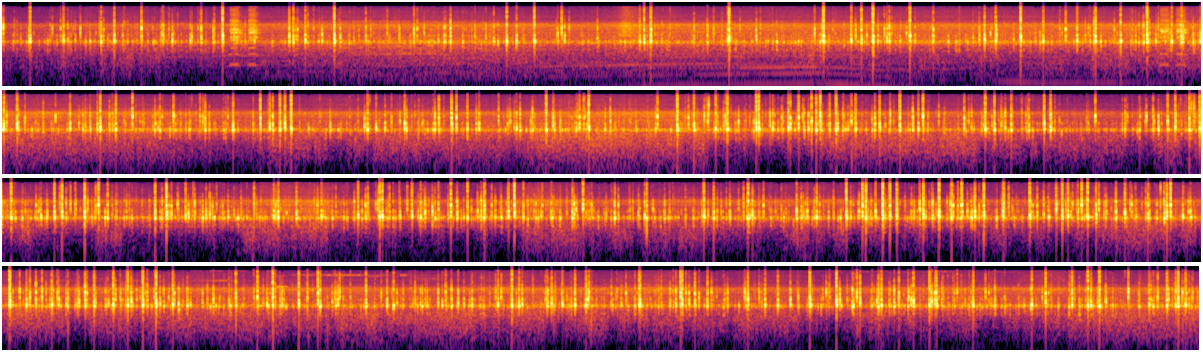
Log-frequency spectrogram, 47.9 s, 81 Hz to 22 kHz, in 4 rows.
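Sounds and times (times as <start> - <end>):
water drops striking camera: 1.6 - 13.7.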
